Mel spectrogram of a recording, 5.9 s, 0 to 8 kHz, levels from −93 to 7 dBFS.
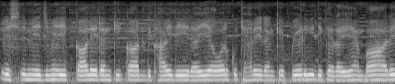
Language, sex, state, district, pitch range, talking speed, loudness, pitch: Hindi, male, Chhattisgarh, Bastar, 160-170 Hz, 250 wpm, -14 LUFS, 165 Hz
